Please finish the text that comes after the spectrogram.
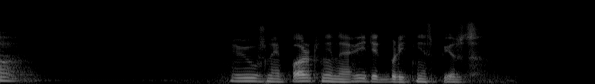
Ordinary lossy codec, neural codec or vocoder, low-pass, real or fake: none; codec, 16 kHz, about 1 kbps, DyCAST, with the encoder's durations; none; fake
